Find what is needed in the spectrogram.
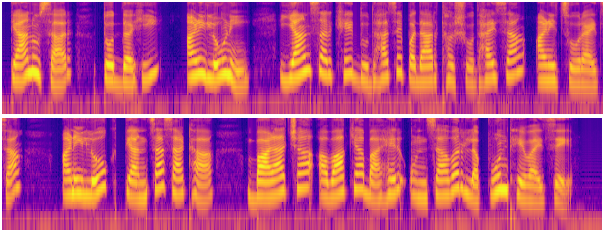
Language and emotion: Marathi, neutral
